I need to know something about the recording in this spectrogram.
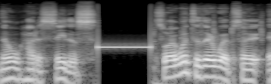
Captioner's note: beep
